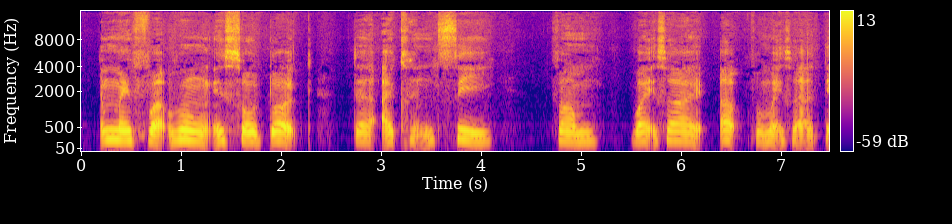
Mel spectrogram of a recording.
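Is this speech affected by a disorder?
Yes: speech impairment.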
